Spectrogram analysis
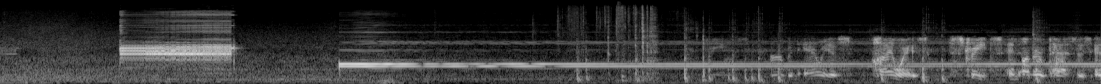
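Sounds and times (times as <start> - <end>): two-tone attention signal: 3.4 - 10.2.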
